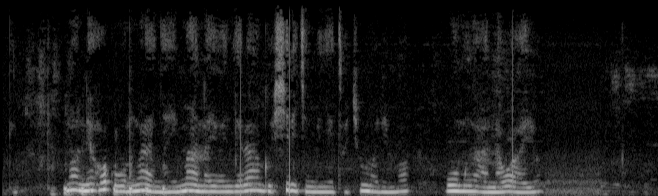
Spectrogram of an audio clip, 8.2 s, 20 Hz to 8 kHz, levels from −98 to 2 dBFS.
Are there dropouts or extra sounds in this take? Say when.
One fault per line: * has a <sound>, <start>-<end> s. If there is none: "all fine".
all fine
